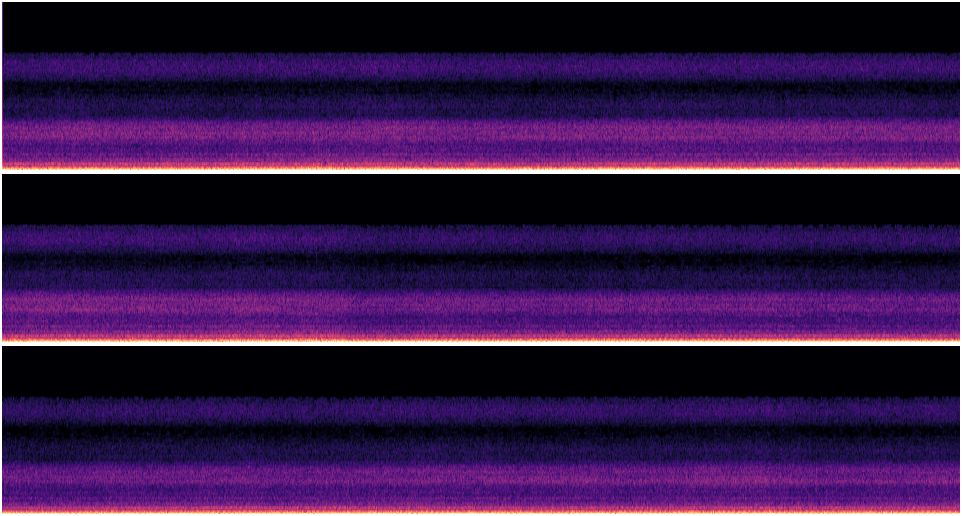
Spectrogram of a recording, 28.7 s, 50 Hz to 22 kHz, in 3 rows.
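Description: Piper PA-28's piston engine and propeller droning steadily in cruise, heard from inside the cockpit. The engine note shifts slightly about halfway through.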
